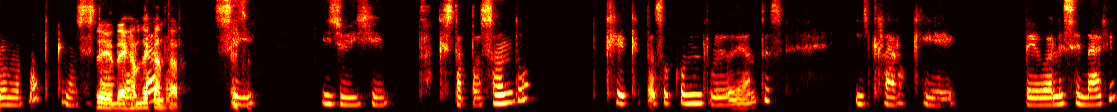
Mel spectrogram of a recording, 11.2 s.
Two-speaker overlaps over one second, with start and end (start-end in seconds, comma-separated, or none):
0.9-2.5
